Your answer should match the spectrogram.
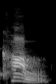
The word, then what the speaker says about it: calm: They calmed, সেই উন্মত্ত জনতাকে, জনতা একটু শান্ত হয়েছিল, তারা calmed, CALMED, calm, দেখো এই যে ওয়ার্ডটা CALM, কিন্তু এই এলটার উচ্চারণ হবে না, ওকে?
